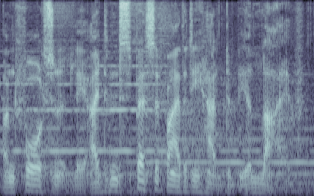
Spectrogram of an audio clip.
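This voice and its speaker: A commanding fantasy-game official with an extremely low voice that swings widely in pitch. He is stern, shrewd and brooding, picking his words with care over a music backing. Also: expressive, quick pace, creaky, heavily acted. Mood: cold, formal. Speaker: voice actor. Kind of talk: dramatic video game voice acting. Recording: music behind the voice.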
